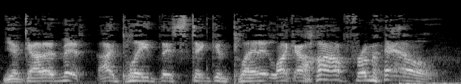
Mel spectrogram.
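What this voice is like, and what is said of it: Danny DeVito Penguin impression. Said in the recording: “doing a Burgess Meredith impression ... Or possibly a Danny DeVito impression.”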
